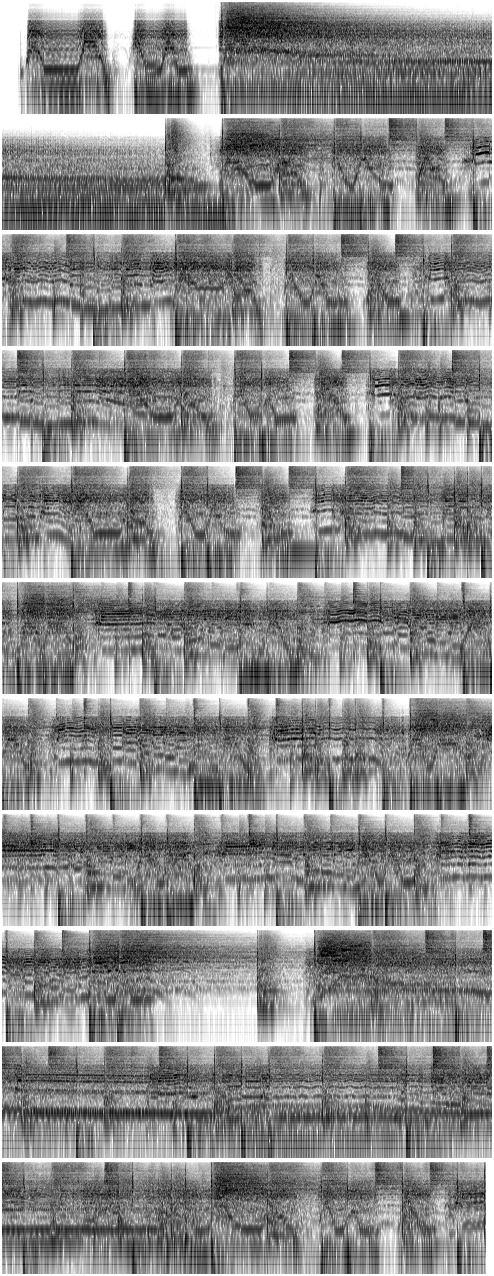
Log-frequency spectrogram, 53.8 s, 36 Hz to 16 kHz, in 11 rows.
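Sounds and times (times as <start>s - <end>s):
bass through Boogie amplifier with wah: 0.2s - 41.2s, 42.1s - 53.8s.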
